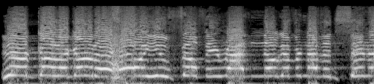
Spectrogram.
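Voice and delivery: loud, high, shouted condemnation; preacher mocking harsh preachers, shouting; hellfire preacher. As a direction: rant like a fire-and-brimstone preacher. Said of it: "preachers saying".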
